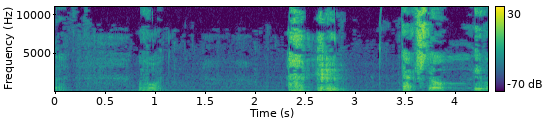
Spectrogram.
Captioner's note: clears throat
